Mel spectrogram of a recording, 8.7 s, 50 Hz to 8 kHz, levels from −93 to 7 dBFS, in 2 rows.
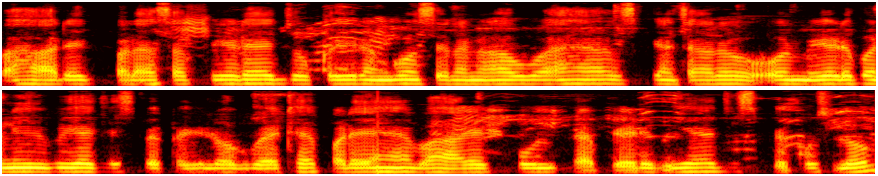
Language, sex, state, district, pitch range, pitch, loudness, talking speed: Hindi, male, Bihar, Araria, 130-140 Hz, 135 Hz, -19 LUFS, 245 wpm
